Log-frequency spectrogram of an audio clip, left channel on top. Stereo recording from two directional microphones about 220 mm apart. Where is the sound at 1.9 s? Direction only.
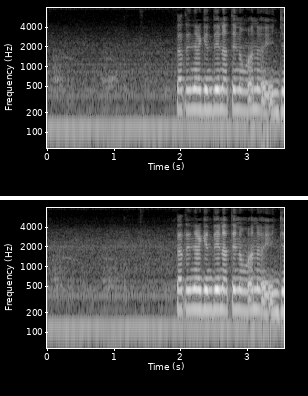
5° right (ahead or behind).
